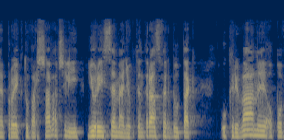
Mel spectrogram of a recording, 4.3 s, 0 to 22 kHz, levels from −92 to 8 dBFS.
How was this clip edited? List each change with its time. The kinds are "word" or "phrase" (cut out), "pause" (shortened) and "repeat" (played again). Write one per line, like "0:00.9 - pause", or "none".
0:01.2 - pause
